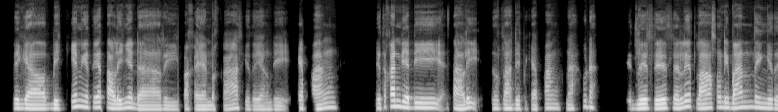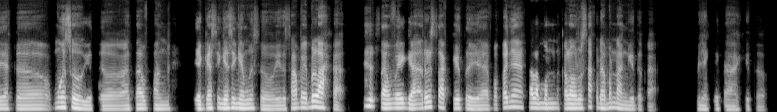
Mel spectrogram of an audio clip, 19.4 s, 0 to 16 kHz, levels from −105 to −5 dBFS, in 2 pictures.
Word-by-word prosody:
tinggal 130 -3 +3
bikin 135 +9 0
gitu 165 - -9
ya 170 - +3
talinya 145 +1 +3
dari 110 -1 -1
pakaian 115 -1 -2
bekas 120 +5 -3
gitu 115 -3 -8
yang 110 0 -2
dikepang. 125 - -3 0.5
Itu 145 - -2
kan 195 -1 +5
jadi 155 -3 +2
tali 140 +4 +1 0.2
setelah 130 -1 -1
di 130 - -2
pi 125 - -20
kepang. 135 +4 -4
Nah 125 - -3
udah, 170 -4 -3 0.4
dililit 140 +3 +3
lilit-lilit 145 +6 +3
langsung 150 +4 +2
dibanting 160 +1 +1
gitu 130 - -1
ya 125 - 0
ke 125 -1 -4 0.4
musuh 160 -4 +4
gitu 115 -2 -4 0.3
atau 130 +3 -1
pang 120 -1 -2 0.3
ya 130 - +4
gasing-gasing 140 +1 +3
musuh 120 -6 -1
gitu. 115 - -2
Sampai 155 +4 0
belah, 170 -4 +6
Kak. - - -6 0.5
Sampai 150 +1 +4
nggak 135 -1 +2
rusak 170 -3 -1
gitu 140 -2 0
ya. 115 0 0
Pokoknya 165 +5 -1
kalau 155 -1 +3
mun 145 -1 0
kalau 140 -1 +3
rusak 155 +5 -2
udah 140 -1 +1
menang 145 -6 -1
gitu, 115 -1 -6
Kak. - - -15 0.5
Punya 115 - -4
kita 105 -4 -9
gitu. 95 -3 -17
140 Hz, 175 wpm, -22 LUFS, 120-155 Hz, 0.5 s, belah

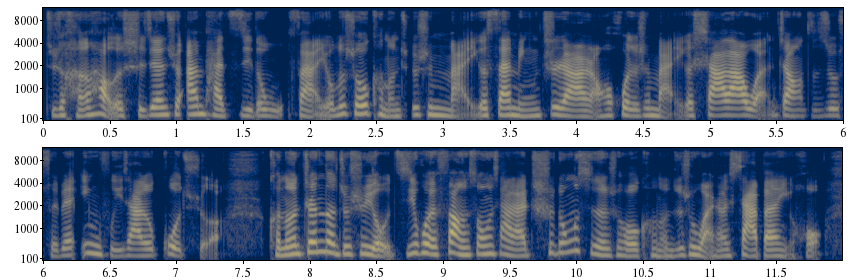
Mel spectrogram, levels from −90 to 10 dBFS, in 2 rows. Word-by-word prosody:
就 - - -12
是 - - -1
很 200 0 -2
好 240 - +3
的 - - -3
时 190 - -6
间 220 +1 +2
去 - - -4
安 230 +1 +4
排 210 -6 0
自 180 - -14
己 190 -2 -6
的 190 +1 -5
午 180 - -10
饭。 - - 0
有 - - -6
的 240 - -2
时 250 - -1
候 250 - +4
可 230 - -6
能 175 - -7
就 215 - -8
是 220 +1 -4
买 205 -2 -2
一 - - -11
个 205 - -1
三 210 0 +4
明 190 -1 -5
治 220 0 -2
啊， 175 -2 +6
然 170 - -1
后 - - -6
或 210 +1 -2
者 185 - -4
是 205 - -7
买 195 - -2
一 - - -14
个 195 - -5
沙 200 0 +3
拉 205 0 +7
碗 195 - -2
这 - - +1
样 180 - -1
子， 175 -1 -22
就 200 +1 -8
随 180 -2 -11
便 205 +2 -3
应 260 -2 -4
付 200 - -14
一 180 - -10
下 190 -1 +2
就 190 - -2
过 455 - -2
去 - - -13
了。 - - -9 0.3
可 210 - -2
能 235 +4 +4
真 300 +4 +5
的 300 -3 +4
就 240 - -1
是 240 0 -1
有 190 - +2
机 245 - -5
会 270 -3 +5
放 230 0 +6
松 240 +2 0
下 240 -4 -1
来 185 -1 +3
吃 275 +8 -9
东 285 +4 -3
西 330 -6 -9
的 220 -3 0
时 210 - -10
候， 180 -2 0
可 200 +2 -12
能 180 - -9
就 190 - -8
是 210 - -6
晚 205 - 0
上 185 - -6
下 185 -1 +4
班 185 0 +2
以 185 - -11
后。 - - -7
205 Hz, 420 characters per minute, -26 LUFS, 190-235 Hz, 0.3 s, 拉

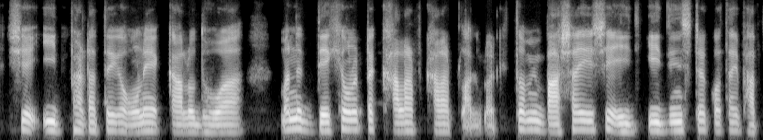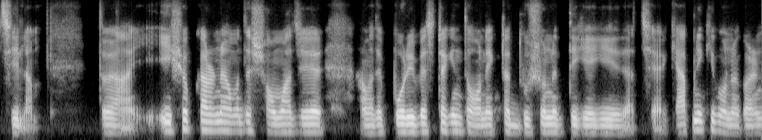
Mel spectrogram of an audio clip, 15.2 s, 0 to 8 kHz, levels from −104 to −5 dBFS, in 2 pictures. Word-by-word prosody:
সেই - - +3 0.2
ইটভাটা 135 - -1
থেকে 135 -1 +1
অনেক 130 +1 +3 0.2
কালো 120 0 +3
ধোঁয়া। 115 0 +3 0.5
মানে, 165 +2 +5 0.2
দেখে 135 +4 +4
অনেকটা 155 0 +2 0.2
খারাপ, 130 0 +3
খারাপ 125 -2 +2
লাগলো - - -4
আরকি। - - -11
তো - - -7
আমি 155 0 +2
বাসায় 150 +6 +6
এসে 155 +2 +2
এই, 125 - +2 0.2
এই 135 - +5
জিনিসটার 140 +1 +1
কথাই 135 +2 -2
ভাবছিলাম। - - -2 0.6
তো - - -4 0.6
এইসব 155 +4 0
কারণে 140 0 +2
আমাদের 130 +1 -4
সমাজের, 120 0 0 0.4
আমাদের 110 +1 -2
পরিবেশটা 120 +2 +2
কিন্তু 130 -2 -2
অনেকটা 115 +2 -3
দূষণের 120 0 -1
দিকে 115 -1 -1
এগিয়ে 105 -1 -1
যাচ্ছে - - -7
আরকি। - - -14
আপনি 150 +4 -1
কি 150 - -3
মনে 110 -2 -2
করেন? 110 +1 -3
125 Hz, 155 wpm, -22 LUFS, 115-140 Hz, 0.6 s, বাসায়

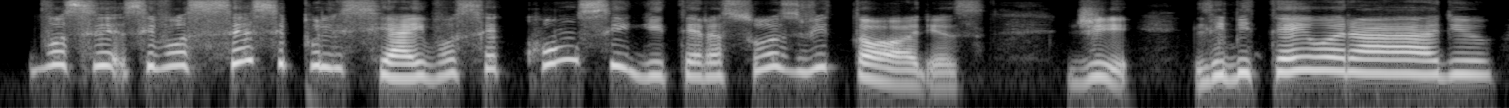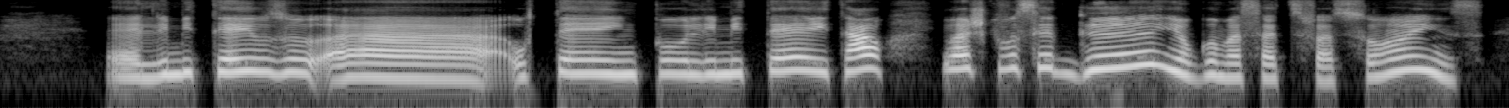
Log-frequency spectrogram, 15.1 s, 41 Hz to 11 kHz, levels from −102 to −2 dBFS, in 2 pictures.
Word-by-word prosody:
você 365 +3 -1
se 355 - -1
você 370 +6 0
se 410 - -2
policiar 315 - +2
e - - -1
você 245 +8 -6
conseguir 370 - -3
ter 215 0 -4
as 215 0 -4
suas 320 +1 -4
vitórias 185 - -1 0.4
de: 200 +7 -3 0.3
limitei 260 +5 0
o - - 0
horário, 245 -4 +3 0.8
limitei 260 +5 +1
os 260 -2 -3
o 260 -2 -1
ah, 195 -2 +3 0.2
tempo, 245 -1 -1
limitei 250 +4 0
e - - -6
tal, 295 +5 +7 0.3
eu 310 - -3
acho 315 0 +2
que - - -12
você 325 +1 -2
ganha 315 +6 +2
algumas 215 -2 -3
satisfações, 210 - -3
250 Hz, 125 wpm, -25 LUFS, 220-310 Hz, 0.8 s, tal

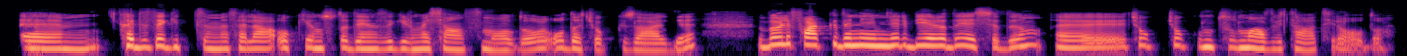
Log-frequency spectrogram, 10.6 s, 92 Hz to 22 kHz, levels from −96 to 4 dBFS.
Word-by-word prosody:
Emm, 195 -1 +1 0.2
Cádiz'e 250 -1 +5
gittim 210 -4 -4
mesela, 195 0 -1
okyanusta 210 0 -2
denize 195 0 -1
girme 190 0 -2
şansım 180 -1 -4
oldu. 170 0 -4 0.2
O 210 - -4
da 200 -2 0
çok 170 -2 -9
güzeldi. 175 +5 -3 0.5
Böyle 295 +7 +5
farklı 285 -1 +5
deneyimleri 265 -1 +5
bir 265 +2 +4
arada 260 -1 +2
yaşadığım, 250 +1 -2
eee, 110 - 0
çok 270 -3 -5
çok 270 -3 -5
unutulmaz 220 -4 +1
bir - - -5
tatil 175 -2 -7
oldu. - - -8
200 Hz, 150 wpm, -22 LUFS, 185-250 Hz, 0.5 s, Cádiz'e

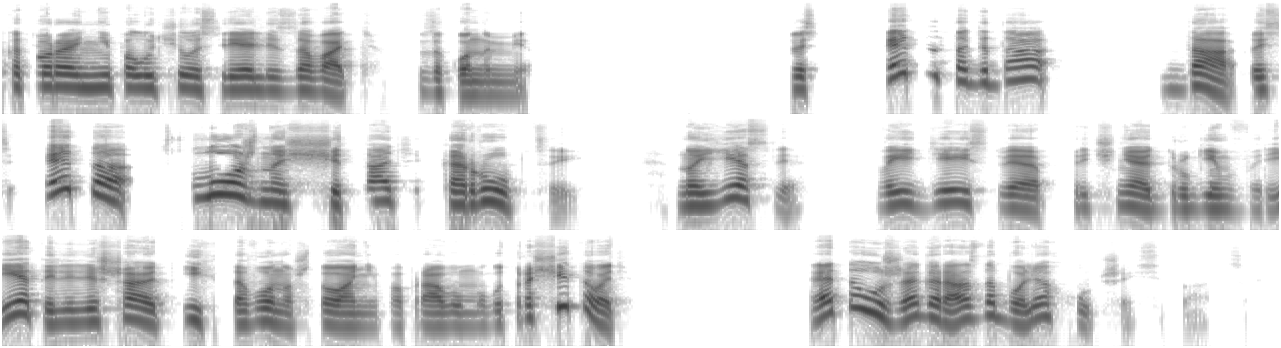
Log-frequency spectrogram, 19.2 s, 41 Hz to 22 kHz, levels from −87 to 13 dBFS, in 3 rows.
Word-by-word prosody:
которое 195 -1 +3
не 185 0 -1
получилось 180 -1 -1
реализовать 165 -2 +1 0.2
законами. 130 -4 -5 1.3
То 170 - -4
есть 170 0 -3 0.3
это 365 +4 +3
тогда 265 +3 -1 0.5
да, 170 +4 +3
то - - -3
есть 160 0 -6
это 405 +8 +5 0.3
сложно 255 -8 +4
считать 210 +5 -2
коррупцией. 180 -2 +1 0.5
Но 165 - +1
если 240 +9 -1 0.4
твои 170 +3 -1
действия 170 -5 -1
причиняют 150 -2 -2
другим 140 -1 -4
вред 170 - +2
или 150 +1 -2
лишают 165 0 +1
их 180 -3 -3
того, 165 +3 0
на 130 - -6
что 130 +2 0
они 130 -1 -1
по 130 - -15
праву 130 +1 -2
могут 135 +2 -13
рассчитывать- 385 - +1 0.9
это 360 - +1
уже 210 - +3
гораздо 200 +2 +2
более 195 +4 -2
худшая - - -20
ситуация. - - -37
175 Hz, 125 wpm, -23 LUFS, 150-210 Hz, 1.3 s, это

